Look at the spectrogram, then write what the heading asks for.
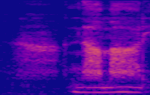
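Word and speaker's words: namárië: Here you can see the accent mark indicates that this is a long A and therefore gets emphasis. Na, ma, di. Once again, the accent mark above the E indicates that it is a long vowel and so is pronounced like the A in lake. Namarie.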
